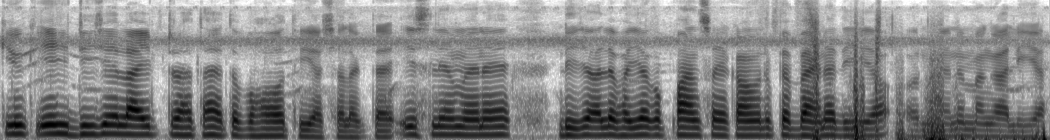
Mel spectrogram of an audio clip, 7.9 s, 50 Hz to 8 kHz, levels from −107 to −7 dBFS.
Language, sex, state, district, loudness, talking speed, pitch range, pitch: Hindi, male, Bihar, West Champaran, -17 LUFS, 215 wpm, 150-170 Hz, 160 Hz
